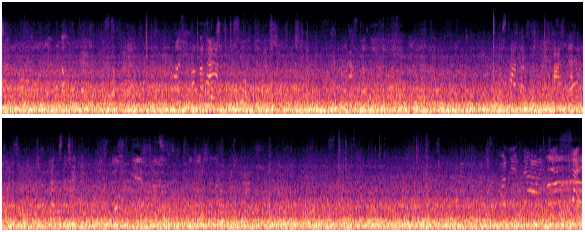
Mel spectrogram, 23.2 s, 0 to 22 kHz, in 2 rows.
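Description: Steady, loud cabin roar of a Boeing 737-8200 on its landing approach, heard at a window seat over the wing: the engines and the rush of air blend into an even, low rumble.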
